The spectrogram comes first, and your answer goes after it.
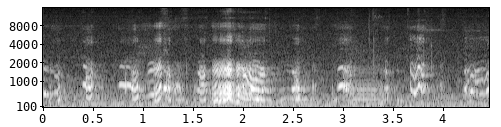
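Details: Several 20-day-old Basset Hound puppies whimpering during their nap: overlapping short squeaks, yips and whines tumble together in a busy cluster, loudest near the middle, then thinner chirping whimpers continue.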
